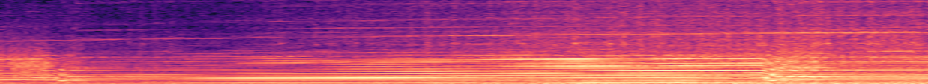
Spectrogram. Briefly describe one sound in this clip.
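A racing car engine shifts up a gear with a brief drop in pitch.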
